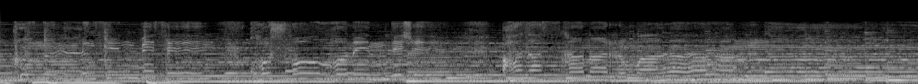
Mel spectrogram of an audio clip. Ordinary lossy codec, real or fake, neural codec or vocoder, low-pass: none; real; none; none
